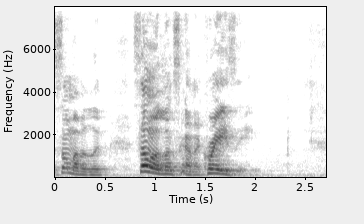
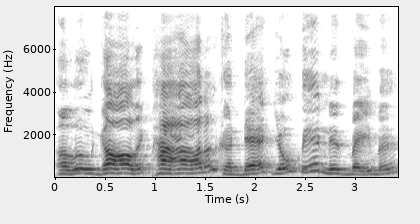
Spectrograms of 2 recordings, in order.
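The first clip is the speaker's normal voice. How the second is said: exaggerated Southern accent; 7 dB louder than usual. Streamer mimicking a cooking influencer, exaggerated Southern accent. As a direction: lay the Southern accent on thick, like a TikTok cook. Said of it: "But that accent is very extra".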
